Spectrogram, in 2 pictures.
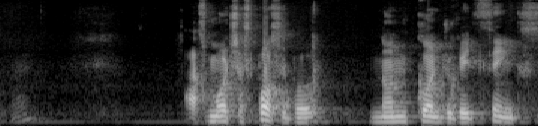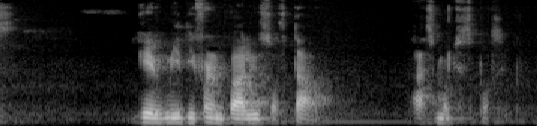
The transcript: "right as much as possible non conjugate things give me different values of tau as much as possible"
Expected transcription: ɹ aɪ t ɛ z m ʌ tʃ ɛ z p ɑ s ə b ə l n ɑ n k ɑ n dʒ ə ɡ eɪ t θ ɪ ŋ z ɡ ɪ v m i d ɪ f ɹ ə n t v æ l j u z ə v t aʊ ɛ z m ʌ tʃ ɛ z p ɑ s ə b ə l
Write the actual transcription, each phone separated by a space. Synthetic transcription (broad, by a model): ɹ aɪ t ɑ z m ʌ tʃ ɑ s p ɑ s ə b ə l n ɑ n k ɑ n dʒ ə ɡ eɪ t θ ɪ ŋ s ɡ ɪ v m i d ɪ f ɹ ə n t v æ l j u s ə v t aʊ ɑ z m ʌ tʃ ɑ s p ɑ s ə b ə l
